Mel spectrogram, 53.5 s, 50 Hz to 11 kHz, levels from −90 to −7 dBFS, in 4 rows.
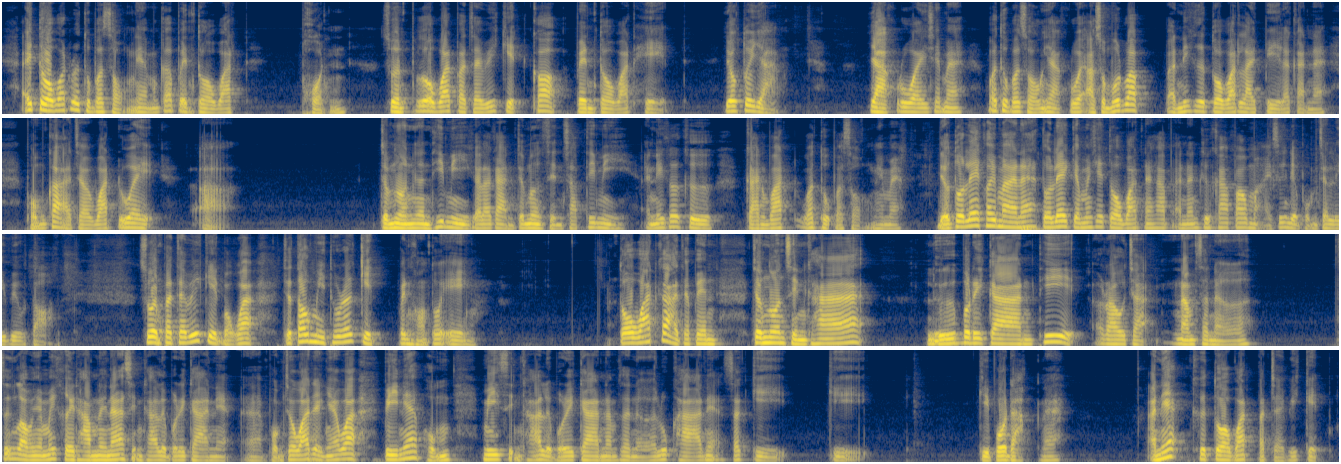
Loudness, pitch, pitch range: -16 LUFS, 125 Hz, 110-140 Hz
